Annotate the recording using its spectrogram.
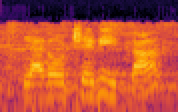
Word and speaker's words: La Dolce Vita: So, La Dolce Vita. La Dolce Vita. Italian pronunciation, of course,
